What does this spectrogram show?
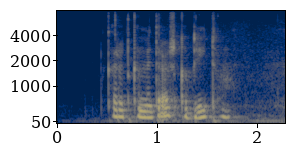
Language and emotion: Russian, neutral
